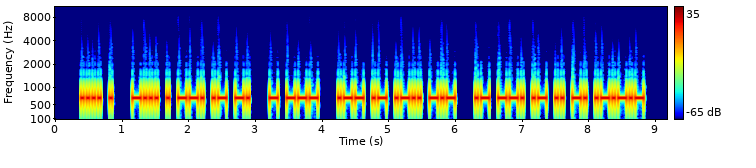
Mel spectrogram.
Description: Morse code, heard as a keyed tone, about 28 wpm, 700 Hz. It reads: HE BEGAN TO WALK AGAIN.
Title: Sentences from Top 1000 Words - Review Part 1 - 28wpm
